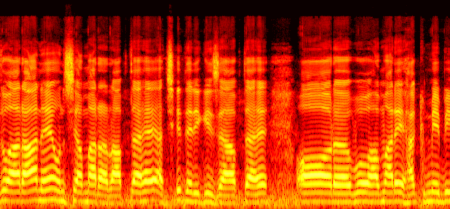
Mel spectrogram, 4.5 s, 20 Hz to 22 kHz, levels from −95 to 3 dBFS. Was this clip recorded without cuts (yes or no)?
yes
